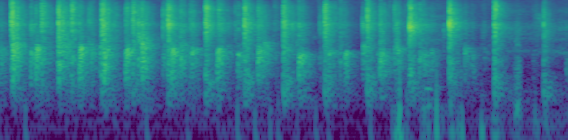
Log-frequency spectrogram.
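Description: Audience clapping: a dense run of many overlapping hand claps that dies away near the end.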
